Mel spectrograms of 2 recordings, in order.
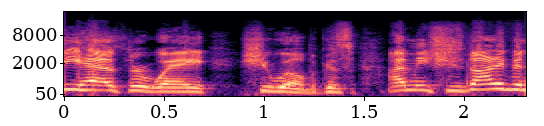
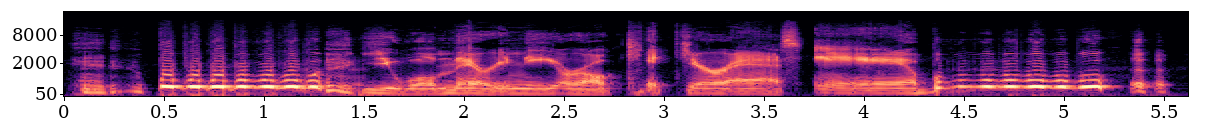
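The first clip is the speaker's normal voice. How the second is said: weird voice in head; 7 semitones lower than usual. Acted. Co-host mimics the voice in her head, spooky mock menace. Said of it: "A weird voice in my head went".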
